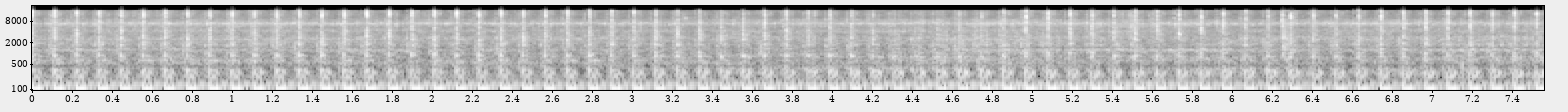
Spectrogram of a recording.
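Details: Thai tractor with iron wheels ploughing a rice paddy, fitted with a trial replacement exhaust pipe; heavy, even, deep chugging about three beats a second, very loud under ploughing load: loud open exhaust.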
